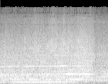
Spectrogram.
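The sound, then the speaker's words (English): A race car engine roars steadily and loudly, its tone climbing slightly as it accelerates through the gears coming up the hill from Bergwerk, with no voices over it. “Accelerating through the gears as he comes”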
